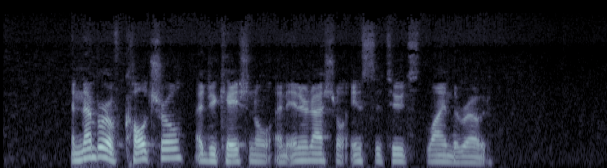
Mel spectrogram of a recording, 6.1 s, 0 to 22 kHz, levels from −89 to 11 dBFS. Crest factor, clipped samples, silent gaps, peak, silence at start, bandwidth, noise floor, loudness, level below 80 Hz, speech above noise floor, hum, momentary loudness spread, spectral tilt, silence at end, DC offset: 20 dB; under 0.1%; none; -8 dBFS; 0.7 s; 16.5 kHz; -66 dBFS; -25 LUFS; -64 dBFS; 42 dB; none; 12 LU; -6.5 dB/octave; 1.15 s; under 0.1%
